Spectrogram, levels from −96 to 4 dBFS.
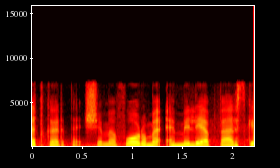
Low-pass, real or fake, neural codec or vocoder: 7.2 kHz; fake; codec, 16 kHz, 0.9 kbps, LongCat-Audio-Codec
